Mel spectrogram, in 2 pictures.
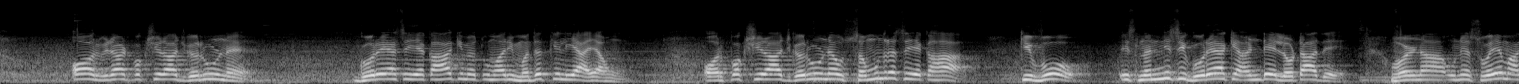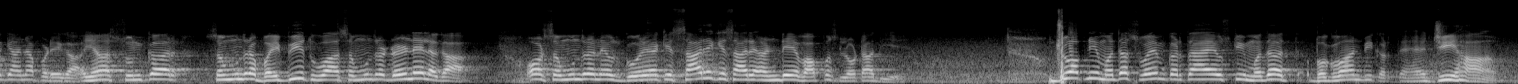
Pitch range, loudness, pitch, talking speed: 200-235 Hz, -15 LUFS, 220 Hz, 150 wpm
